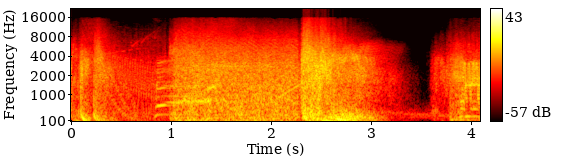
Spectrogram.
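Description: Energy blasts whoosh and roar.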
